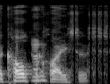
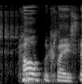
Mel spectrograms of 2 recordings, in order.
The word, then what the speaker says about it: Colpocleisis: Colpocleisis? – Yeah, Colpocleisis. – Colpocleisis, there you go.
